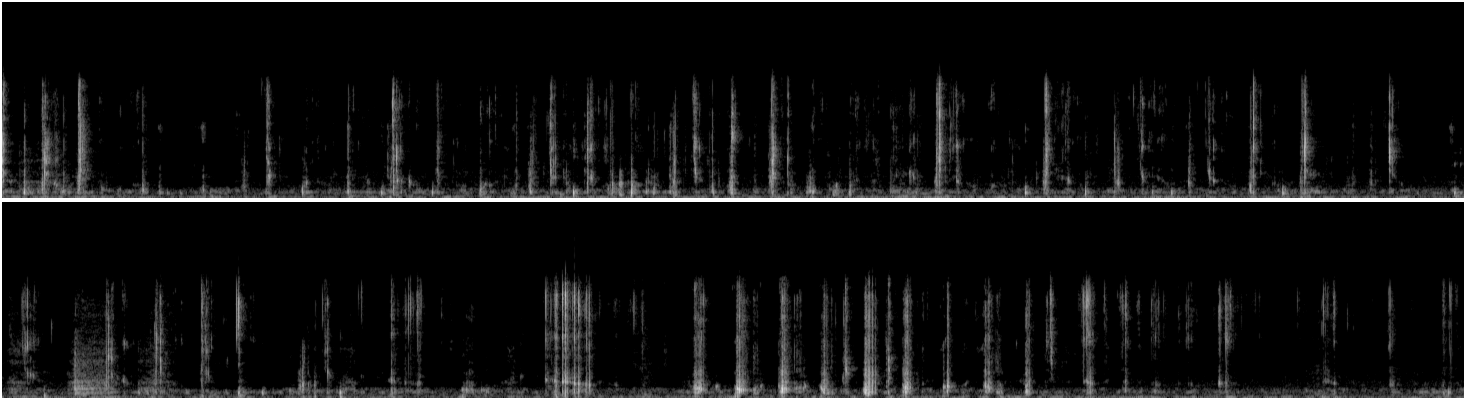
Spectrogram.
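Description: Close-miked chewing of fried hilsa fish eaten by hand: a dense, irregular run of wet mouth clicks and smacks, with one longer, louder mouth sound about two-thirds of the way through.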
